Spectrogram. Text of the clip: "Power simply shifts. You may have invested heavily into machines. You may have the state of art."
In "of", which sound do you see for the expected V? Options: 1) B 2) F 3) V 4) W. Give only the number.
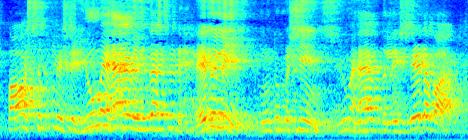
1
